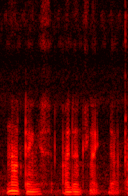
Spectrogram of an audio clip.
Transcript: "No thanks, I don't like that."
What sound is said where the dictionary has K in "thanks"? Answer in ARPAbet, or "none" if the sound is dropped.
none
